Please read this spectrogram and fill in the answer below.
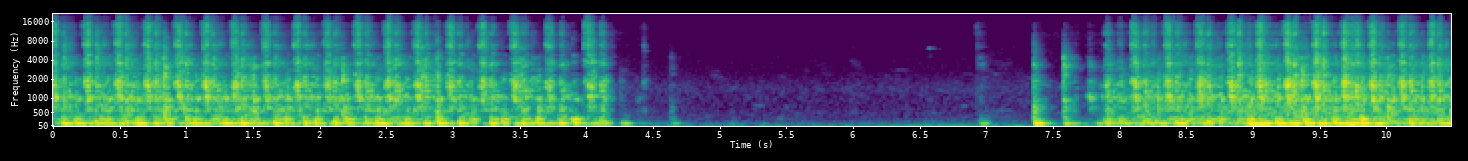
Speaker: so i do hope this is enjoyable for y'all i personally really enjoy the sound that she makes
